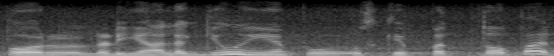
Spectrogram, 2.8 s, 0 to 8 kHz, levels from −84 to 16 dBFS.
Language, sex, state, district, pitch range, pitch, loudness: Hindi, female, Haryana, Rohtak, 210-245 Hz, 225 Hz, -17 LUFS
